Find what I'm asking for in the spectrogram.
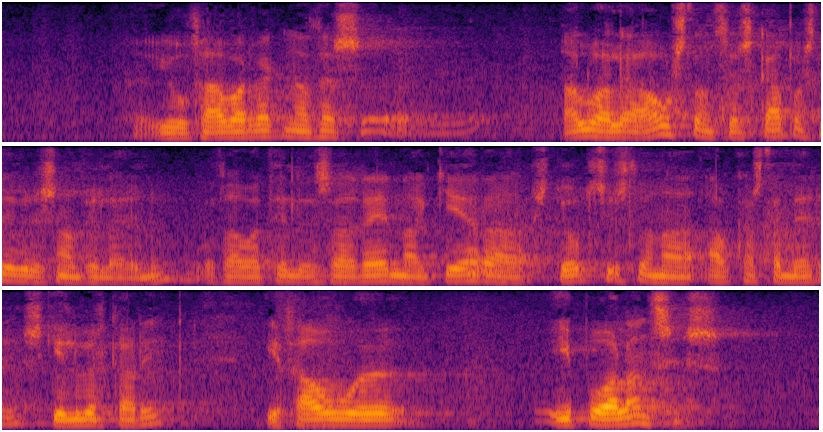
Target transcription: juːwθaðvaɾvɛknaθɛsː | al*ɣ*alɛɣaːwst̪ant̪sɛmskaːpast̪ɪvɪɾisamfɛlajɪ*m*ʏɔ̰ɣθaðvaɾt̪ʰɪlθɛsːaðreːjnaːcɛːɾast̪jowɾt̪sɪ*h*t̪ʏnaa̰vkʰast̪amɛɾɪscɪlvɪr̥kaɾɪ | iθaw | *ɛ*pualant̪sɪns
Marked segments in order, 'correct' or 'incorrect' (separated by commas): incorrect, incorrect, incorrect, incorrect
